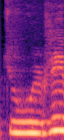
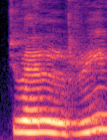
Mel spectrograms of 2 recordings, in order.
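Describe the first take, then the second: First: ज्वेलरी as "JOOL-ree", two syllables; no w-e in ज्वेलरी, just long oo; correct pronunciation. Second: ज्वेलरी as "joo-WEL-ree"; wrong pronunciation. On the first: Teacher gives the right way, ज्वेलरी as jool-ree. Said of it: "ज्वेलरी बोलते हैं". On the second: Teacher shows what not to say, ज्वेलरी as joo-wel-ree. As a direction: sound a full w-e in ज्वेलरी. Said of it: "ज्वेलरी नहीं बोलते हम". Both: Shown as a demonstration.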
